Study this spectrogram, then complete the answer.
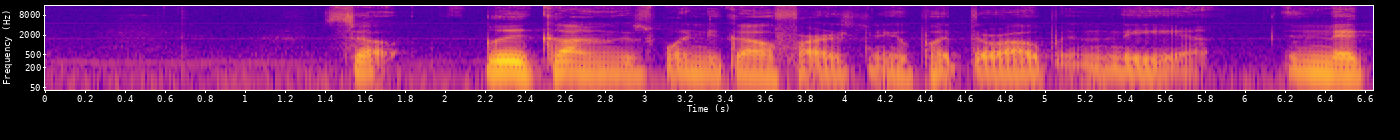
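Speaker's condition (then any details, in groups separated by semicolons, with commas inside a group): Ataxia; rare, progressive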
